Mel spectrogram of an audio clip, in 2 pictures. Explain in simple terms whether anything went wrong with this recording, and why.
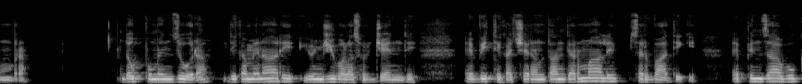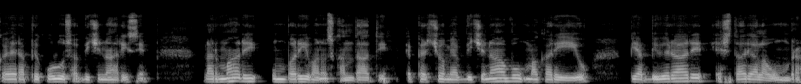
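The speech was most likely squeezed through low-delay AAC compression, the kind used on video calls to keep delay short. It cuts the sound into very short slices and doesn't have enough data to describe each one well. The result, heard from start to finish, is a rough, grainy voice, with a hiss between the tones and no sound at all above about 11.6 kHz, so the sharpest, airiest parts of the speech are missing.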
